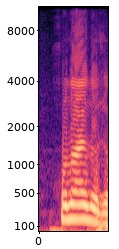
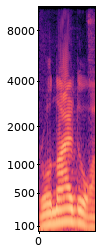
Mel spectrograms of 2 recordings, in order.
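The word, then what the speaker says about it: Ronaldo: 호날두죠. 호날두. 됐습니까? R이 H처럼 발음됩니다. 스페인어 이런 뭐 스페인어에서는 H가 R처럼 아니 뭐 R이 H처럼 발음합니다. 호날두죠. 호날두. 로날두가 아니고요. 호날두.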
